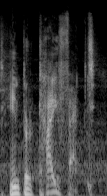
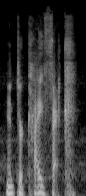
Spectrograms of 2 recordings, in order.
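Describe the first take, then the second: First: The name ends with an added t sound. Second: The name ends in a k sound. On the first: The speaker calls it wrong. "there's no T at the end" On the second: The speaker calls it right. "It's just feck"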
